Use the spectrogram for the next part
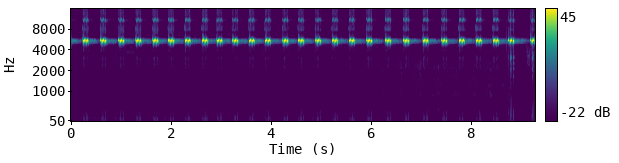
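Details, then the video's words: Cricket calling nonstop, a shrill krik-krik repeated nearly three times a second in a very regular beat. Each pulse is high and ringing against otherwise quiet background, recorded clean for bird song training. "Suara Jangkrik "Krik Krik" Keras Dan Jernih"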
